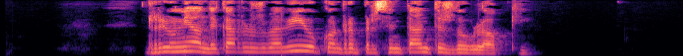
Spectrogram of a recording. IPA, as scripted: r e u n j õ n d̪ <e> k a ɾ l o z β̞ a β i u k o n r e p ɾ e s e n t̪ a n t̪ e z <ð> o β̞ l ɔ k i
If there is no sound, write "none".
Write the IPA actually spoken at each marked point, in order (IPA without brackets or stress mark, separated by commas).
e, ð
